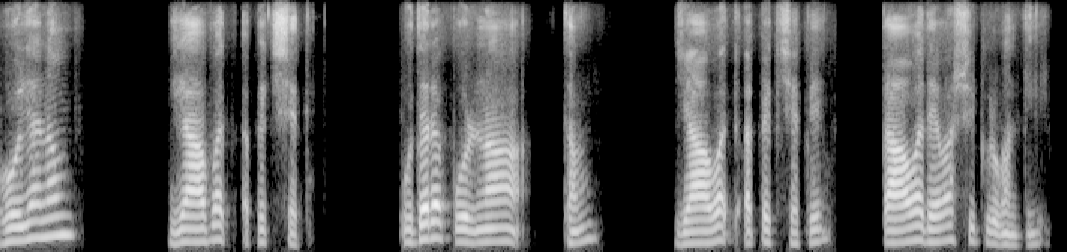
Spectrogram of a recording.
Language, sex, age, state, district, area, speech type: Sanskrit, male, 18-30, Odisha, Bargarh, rural, spontaneous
